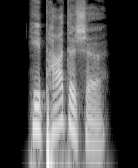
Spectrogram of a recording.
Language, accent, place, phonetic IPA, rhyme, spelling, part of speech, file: German, Germany, Berlin, [heˈpaːtɪʃə], -aːtɪʃə, hepatische, adjective, De-hepatische.ogg
- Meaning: inflection of hepatisch: 1. strong/mixed nominative/accusative feminine singular 2. strong nominative/accusative plural 3. weak nominative all-gender singular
